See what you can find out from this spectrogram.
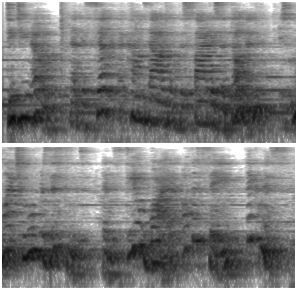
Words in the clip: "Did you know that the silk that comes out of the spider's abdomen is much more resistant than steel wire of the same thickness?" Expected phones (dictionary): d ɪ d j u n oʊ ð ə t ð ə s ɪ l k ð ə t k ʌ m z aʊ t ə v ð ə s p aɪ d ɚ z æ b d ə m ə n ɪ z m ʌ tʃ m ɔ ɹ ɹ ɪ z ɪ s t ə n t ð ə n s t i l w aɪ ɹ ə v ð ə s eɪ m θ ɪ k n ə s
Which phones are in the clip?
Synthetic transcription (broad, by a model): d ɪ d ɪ n oʊ ð ə t ð ə s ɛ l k ð ə t k ʌ m z aʊ t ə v ð ə s p aɪ d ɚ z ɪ d ə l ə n ɪ z m ʌ tʃ m ɔ ɹ ɹ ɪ z ɪ s t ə n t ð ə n s t i l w aɪ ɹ ə v ð ə s eɪ m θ ɪ k n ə s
